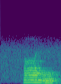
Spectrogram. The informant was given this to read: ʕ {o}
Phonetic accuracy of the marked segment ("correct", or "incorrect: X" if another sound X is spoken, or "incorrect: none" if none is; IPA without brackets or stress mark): incorrect: u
